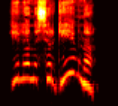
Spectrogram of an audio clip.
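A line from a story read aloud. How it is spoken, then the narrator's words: Uncertain. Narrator (Russian): неуверенно произнесла она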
